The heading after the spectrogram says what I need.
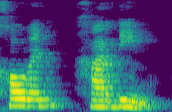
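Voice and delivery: "joven jardín" with a strong rasped H; teacher's example words; strong jota. Shown as a demonstration. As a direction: push the jota out hard. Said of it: "Jota wymawiana jest jak mocne H".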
